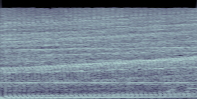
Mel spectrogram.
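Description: Electronic dance track in a build-up: a synth riser climbs steadily in pitch over a held bass, with the fast pulsing bass of the moment before giving way at the start.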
